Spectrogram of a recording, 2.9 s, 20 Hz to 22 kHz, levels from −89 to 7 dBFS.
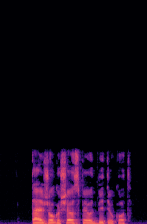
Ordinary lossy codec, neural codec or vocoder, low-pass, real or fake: none; none; 7.2 kHz; real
